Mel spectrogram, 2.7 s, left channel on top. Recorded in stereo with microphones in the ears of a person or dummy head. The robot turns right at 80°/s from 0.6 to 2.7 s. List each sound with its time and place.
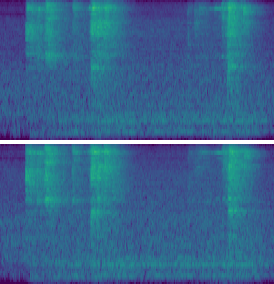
0.2 s keys jangling: 25° right (ahead or behind), 1.3 m; by 2.5 s 45° left (ahead or behind), 1.3 m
